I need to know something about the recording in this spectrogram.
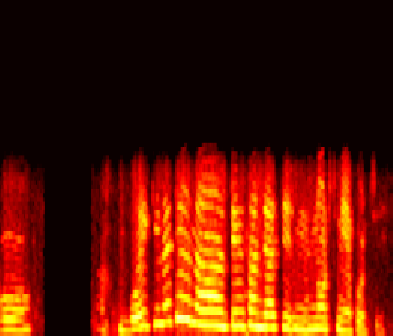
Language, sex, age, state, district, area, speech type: Bengali, female, 45-60, West Bengal, Hooghly, rural, conversation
